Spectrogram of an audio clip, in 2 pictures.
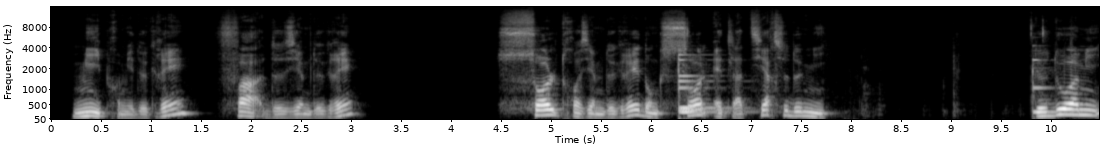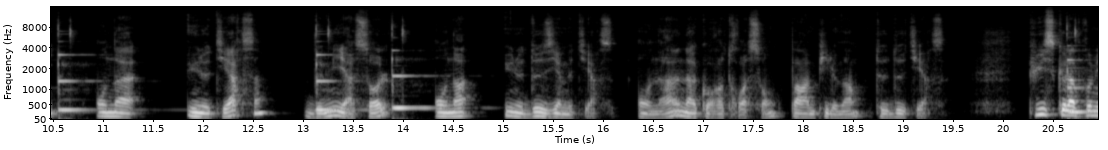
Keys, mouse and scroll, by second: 6.3 click, 8.9 Escape, 9.8 click, 10.5 click, 13.1 click, 13.9 click, 20.6 click.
